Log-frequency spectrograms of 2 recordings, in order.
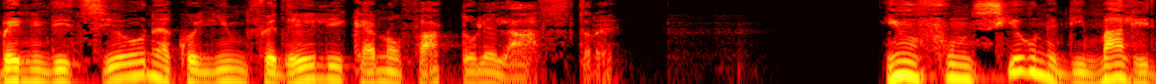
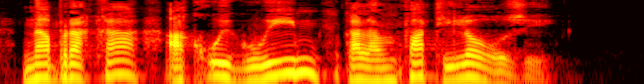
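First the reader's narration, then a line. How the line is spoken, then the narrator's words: Heartfelt exclamation. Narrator (Italian): esclamò dal profondo del cuore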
